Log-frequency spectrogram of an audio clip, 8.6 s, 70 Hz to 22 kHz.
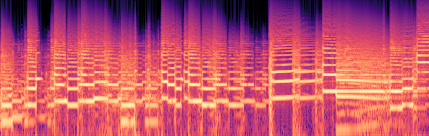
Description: Track 15 - Guitar 01.wav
